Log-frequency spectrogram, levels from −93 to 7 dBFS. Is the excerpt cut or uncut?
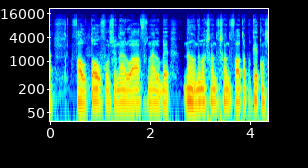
cut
